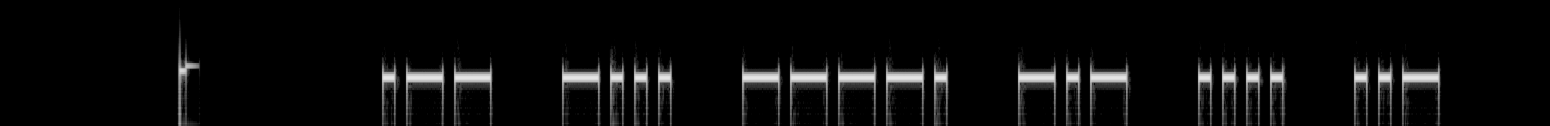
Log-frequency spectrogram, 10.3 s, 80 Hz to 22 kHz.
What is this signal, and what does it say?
Morse code, heard as a keyed tone, about 15 wpm, spaced as for 11 wpm, 700 Hz. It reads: WB9KHU
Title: USA Call Signs - 6 Characters - 2x Character Spacing - 15wpm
